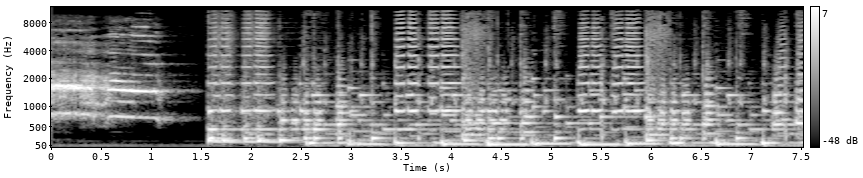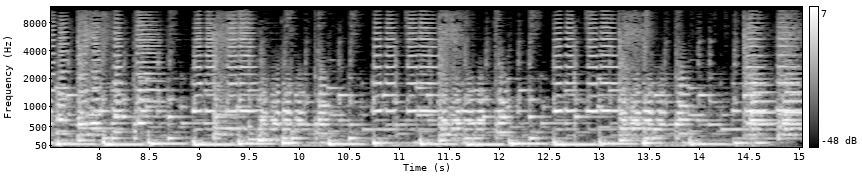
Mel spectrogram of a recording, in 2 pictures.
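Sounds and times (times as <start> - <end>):
rooster crowing: 0.0 - 1.5
full band playing steady rhythmic music: 1.6 - 15.0.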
